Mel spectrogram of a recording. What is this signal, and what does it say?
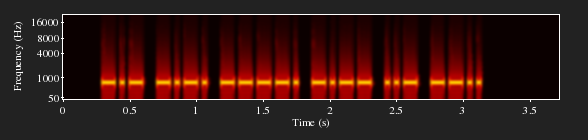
Morse code, heard as a keyed tone, about 36 wpm, 700 Hz. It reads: KC9YUZ
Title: USA Call Signs - 6 Characters - Repeated 2x - 35wpm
